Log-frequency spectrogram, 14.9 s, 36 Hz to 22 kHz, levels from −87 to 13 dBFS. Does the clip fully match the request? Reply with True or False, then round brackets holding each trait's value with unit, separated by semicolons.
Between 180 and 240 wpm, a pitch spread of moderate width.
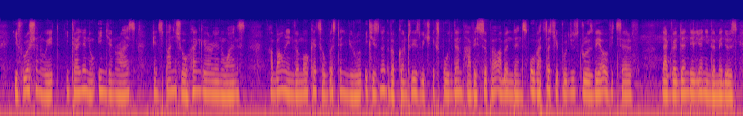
False (185 wpm; 2.1 semitones)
